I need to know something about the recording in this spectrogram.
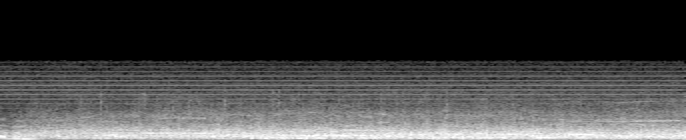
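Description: Stadium crowd noise: a steady roar of many voices, with a few faint individual shouts standing out.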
